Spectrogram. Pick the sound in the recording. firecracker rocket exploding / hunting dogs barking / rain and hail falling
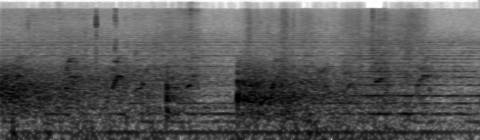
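hunting dogs barking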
